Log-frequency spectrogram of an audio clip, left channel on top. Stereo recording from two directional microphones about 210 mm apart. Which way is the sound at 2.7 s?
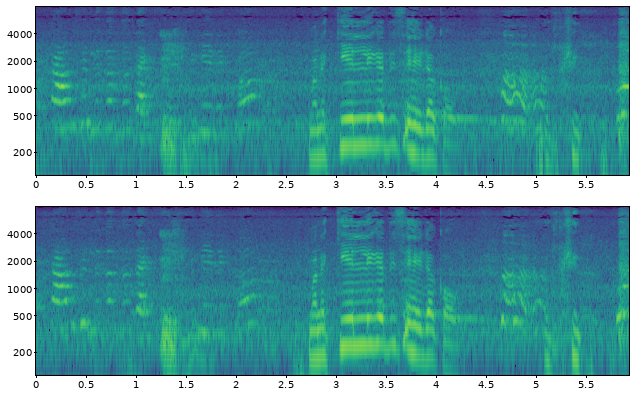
30° right (ahead or behind).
